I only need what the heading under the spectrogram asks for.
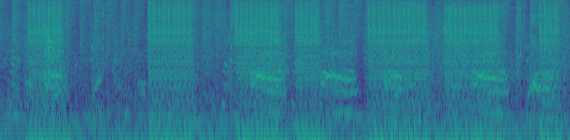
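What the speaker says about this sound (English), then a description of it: "Oh, it's pretty much like a nail gun." Rapid bursts of nail-gun fire from Quake II Ground Zero, dense repeated shots overlapping with game noise, loud and sustained across the stretch with brief gaps between volleys.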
